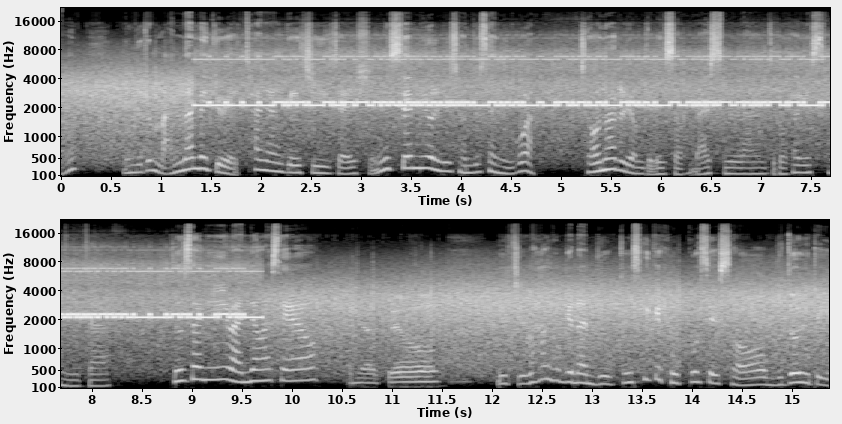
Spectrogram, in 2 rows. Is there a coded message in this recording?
Yes: RTTY (45.45 baud, 170 Hz shift) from 1.3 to 9.7 s, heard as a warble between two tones, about 2200 Hz centre, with radio static and speech in Korean. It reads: HET PRIJSNIVEAU WORDT STEEDS LAGER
